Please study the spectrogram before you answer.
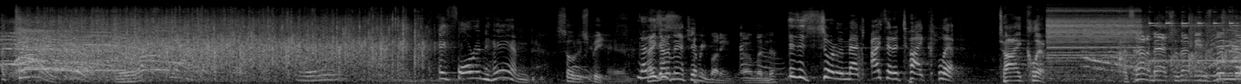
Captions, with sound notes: A TIE? GOOD. YEAH. [cheers and applause] A FOUR-IN-HAND, SO TO SPEAK. NOW-- YOU GOTTA MATCH EVERYBODY, LINDA. THIS IS SORT OF A MATCH. I SAID A TIE CLIP. TIE CLIP. [buzzer] THAT'S NOT A MATCH SO THAT MEANS, LINDA--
